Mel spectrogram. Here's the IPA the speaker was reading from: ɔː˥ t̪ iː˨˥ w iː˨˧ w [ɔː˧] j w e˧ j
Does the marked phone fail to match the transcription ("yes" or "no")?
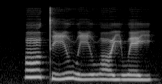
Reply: no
